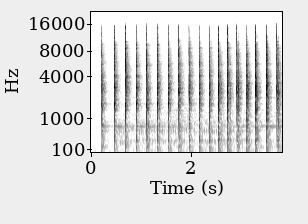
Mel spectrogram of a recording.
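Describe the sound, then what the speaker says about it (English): A small ball peen hammer strikes a screw head clamped in a solid vise, about sixteen sharp metallic taps in a fast, even rhythm, loud and close with nothing else heard. "and take a small ball peen hammer"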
